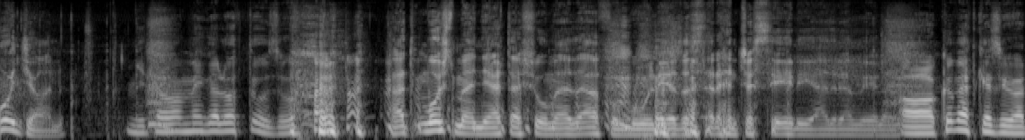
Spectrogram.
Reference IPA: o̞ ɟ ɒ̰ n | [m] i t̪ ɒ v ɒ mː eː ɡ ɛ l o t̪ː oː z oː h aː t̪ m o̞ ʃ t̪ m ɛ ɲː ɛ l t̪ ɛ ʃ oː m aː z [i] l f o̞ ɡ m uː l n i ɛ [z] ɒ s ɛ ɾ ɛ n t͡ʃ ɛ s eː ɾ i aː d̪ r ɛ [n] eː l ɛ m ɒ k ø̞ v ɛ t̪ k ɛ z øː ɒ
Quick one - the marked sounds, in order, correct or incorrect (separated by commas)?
incorrect, incorrect, correct, incorrect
